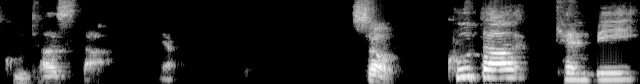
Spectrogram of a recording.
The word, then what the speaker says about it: Kutastha: It's not Kutusta, it's Kutasta.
